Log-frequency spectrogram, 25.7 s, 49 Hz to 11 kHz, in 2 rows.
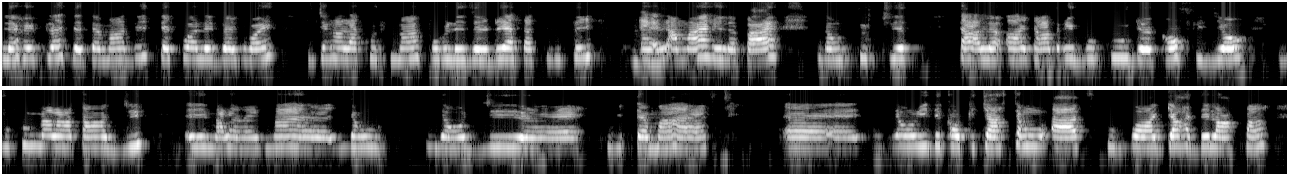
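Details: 29-year-old woman with cerebral palsy caused by lack of oxygen at birth, speaking French in an interview; she appears to mention speech difficulties; finding: dysarthria (cerebral palsy).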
